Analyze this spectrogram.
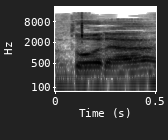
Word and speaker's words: Torá: não é a gente não fala tora fala Torá a gente não fala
